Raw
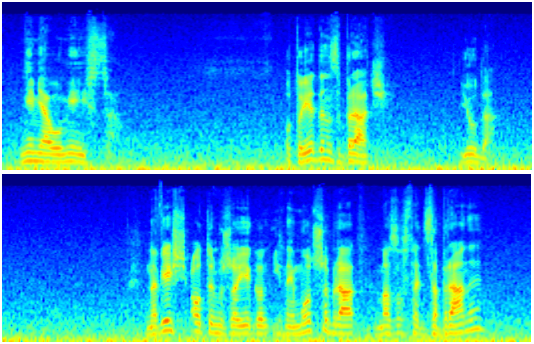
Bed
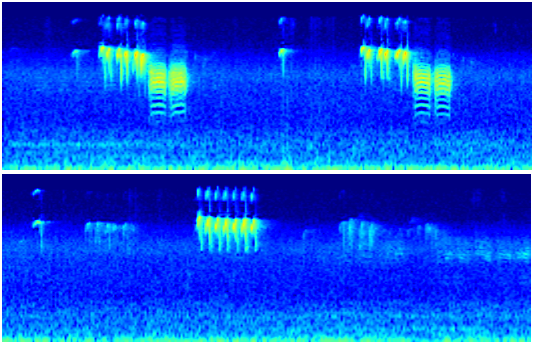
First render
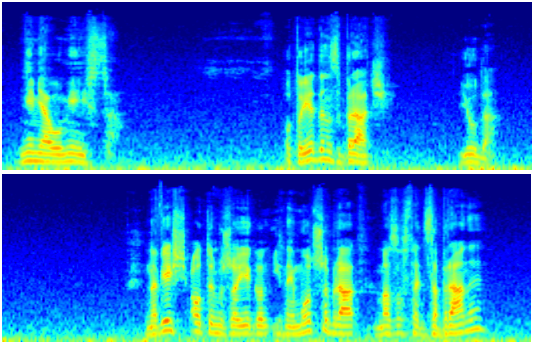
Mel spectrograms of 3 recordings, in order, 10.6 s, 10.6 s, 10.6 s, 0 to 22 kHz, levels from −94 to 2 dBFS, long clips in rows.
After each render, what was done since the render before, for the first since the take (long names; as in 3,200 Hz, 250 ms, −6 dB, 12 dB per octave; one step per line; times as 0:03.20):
noise reduction from a noise print 9 dB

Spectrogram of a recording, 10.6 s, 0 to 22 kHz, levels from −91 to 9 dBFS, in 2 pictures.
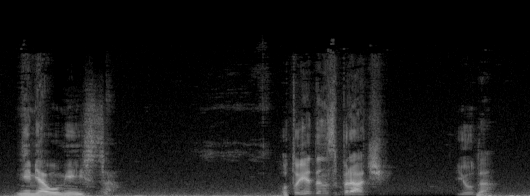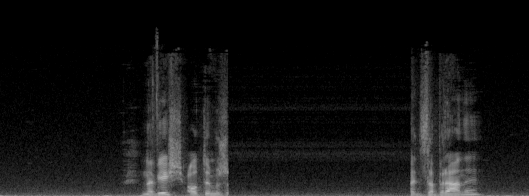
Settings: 0:00.54–0:01.06: low-pass filter 7,200 Hz
0:02.88–0:04.77: high-pass filter 740 Hz
0:07.58–0:09.41: fill with room tone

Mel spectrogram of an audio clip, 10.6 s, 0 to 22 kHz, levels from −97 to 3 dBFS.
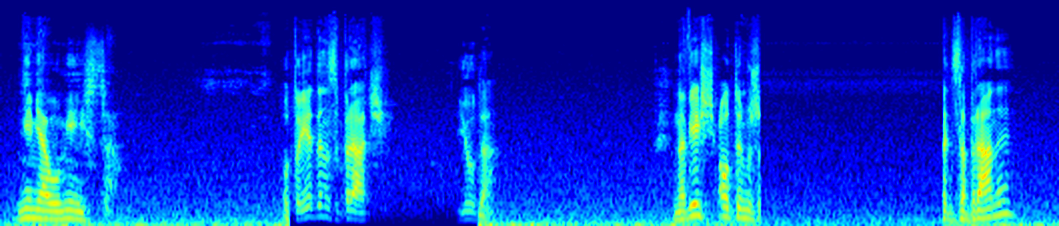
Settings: level −9 dB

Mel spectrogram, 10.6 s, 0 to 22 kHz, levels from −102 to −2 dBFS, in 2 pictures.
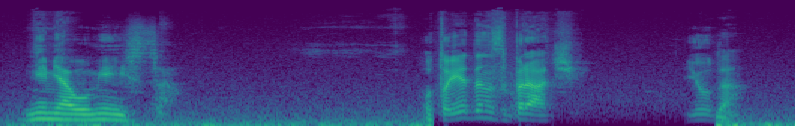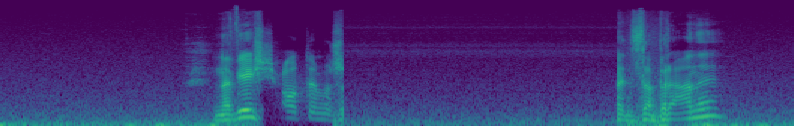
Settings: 0:02.91–0:03.68: multiband upward and downward compressor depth 70%
0:07.03–0:07.51: resonant band-pass 2,600 Hz → 810 Hz, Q 1.6
0:09.47–0:10.02: compressor whose output falls as the input rises −36 dBFS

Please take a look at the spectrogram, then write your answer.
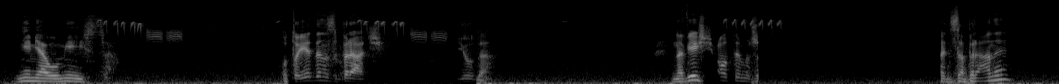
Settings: mix in bed −23 dB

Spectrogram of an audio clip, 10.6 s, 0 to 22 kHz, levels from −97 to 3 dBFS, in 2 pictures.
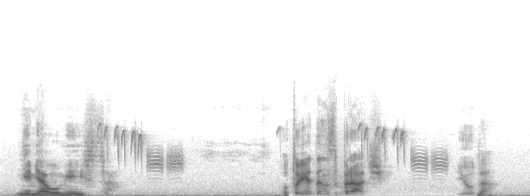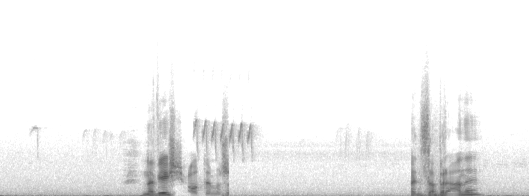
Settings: low-pass filter 5,900 Hz 12 dB per octave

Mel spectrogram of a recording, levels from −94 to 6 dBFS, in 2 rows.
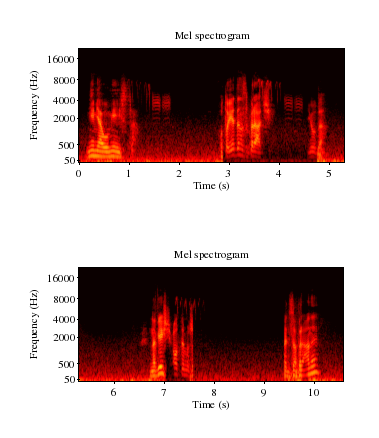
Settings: low-pass that shuts in the quiet parts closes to 1,300 Hz, open at −33 dBFS
high-shelf EQ 9,700 Hz −8 dB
